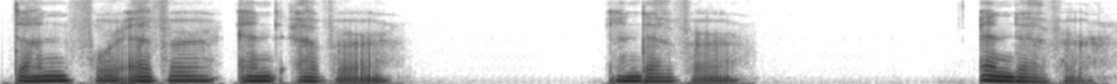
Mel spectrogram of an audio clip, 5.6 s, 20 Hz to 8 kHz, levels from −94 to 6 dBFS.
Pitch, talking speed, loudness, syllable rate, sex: 145 Hz, 95 wpm, -18 LUFS, 4.1 syllables/s, female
